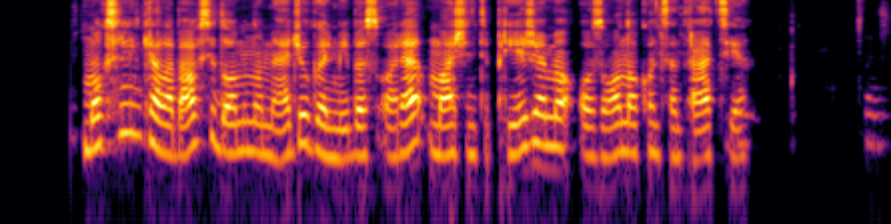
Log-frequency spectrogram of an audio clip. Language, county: Lithuanian, Kaunas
